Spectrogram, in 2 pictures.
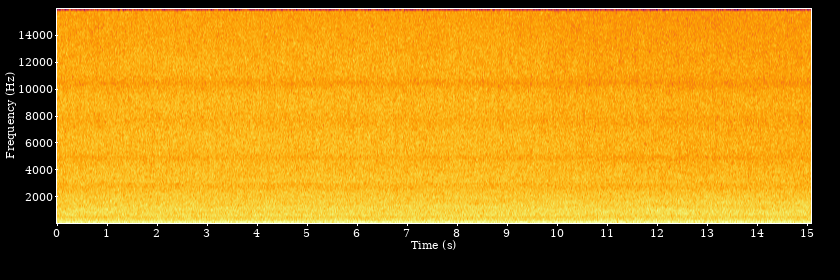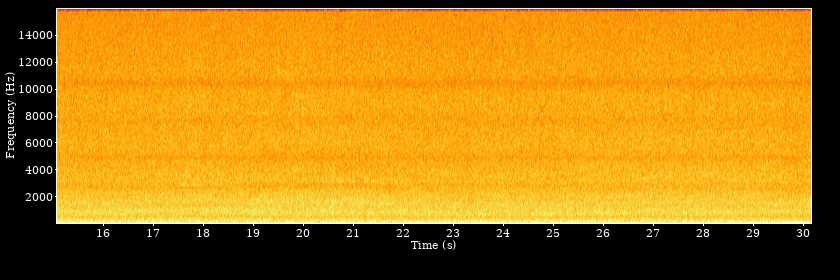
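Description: Many fountain jets spraying and splashing down into a pool: a steady, even rush of falling water.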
